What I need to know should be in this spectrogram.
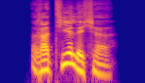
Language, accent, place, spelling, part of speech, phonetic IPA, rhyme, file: German, Germany, Berlin, ratierliche, adjective, [ʁaˈtiːɐ̯lɪçə], -iːɐ̯lɪçə, De-ratierliche.ogg
- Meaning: inflection of ratierlich: 1. strong/mixed nominative/accusative feminine singular 2. strong nominative/accusative plural 3. weak nominative all-gender singular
